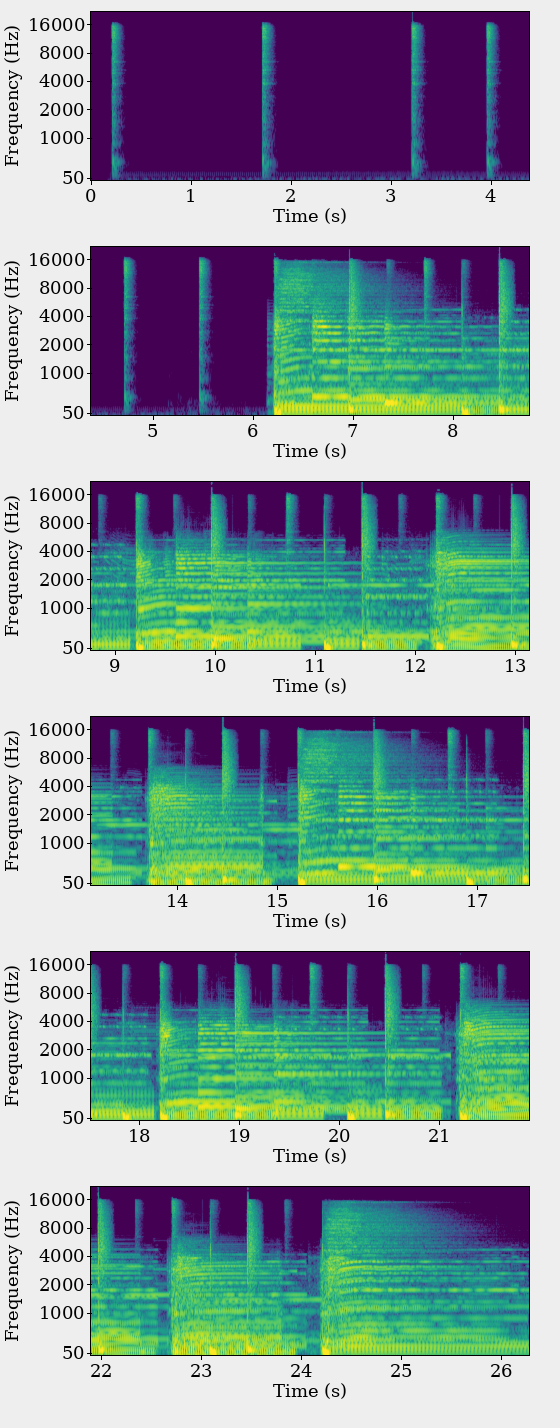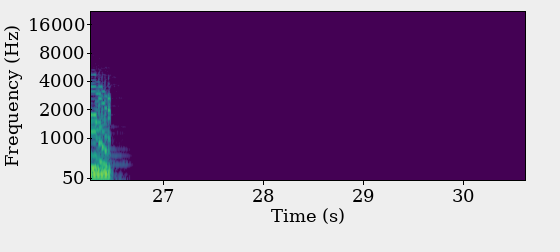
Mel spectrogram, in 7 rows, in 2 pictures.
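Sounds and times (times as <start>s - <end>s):
slide guitar: 6.2s - 26.5s.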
